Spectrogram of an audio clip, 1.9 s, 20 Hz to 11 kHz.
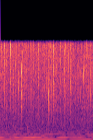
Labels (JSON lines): {"label": "biophony, midshipman", "recorder": "SoundTrap 500"}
